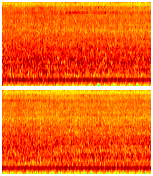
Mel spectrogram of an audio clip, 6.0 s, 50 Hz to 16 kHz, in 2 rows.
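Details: 1998 Murray 3-in-1 mower, a trash find with its manual throttle control removed, started after priming: a steady, even buzzing drone with no misses or surging. It runs smoothly and healthy.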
